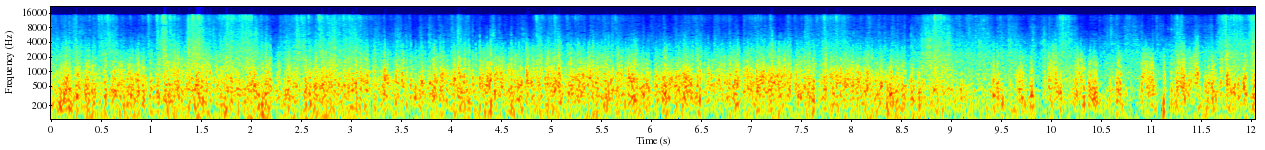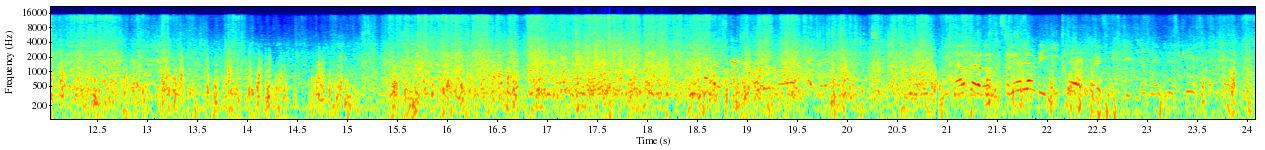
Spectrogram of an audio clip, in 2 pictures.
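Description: Loud, steady rush of wind buffeting the microphone over the running and rattling of a truck on a rough dirt road, heard from its open-sided cargo bed, with frequent small jolts.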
